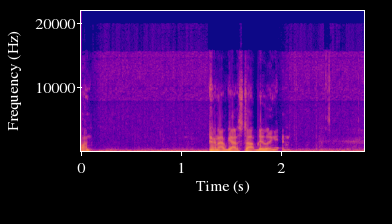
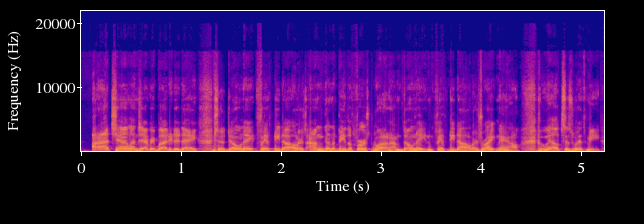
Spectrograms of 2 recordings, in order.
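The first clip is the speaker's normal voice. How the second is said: higher, eager mock rallying voice; imitating Bo's challenge; 7 semitones higher than usual. Host mocks a chatter rallying donations, higher mock voice. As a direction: parody a chatter whipping up donations. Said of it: "So what did Bo Sweeney do?".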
